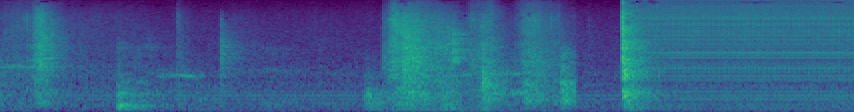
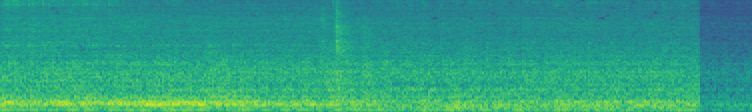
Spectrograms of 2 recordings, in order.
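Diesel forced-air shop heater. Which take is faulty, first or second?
first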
